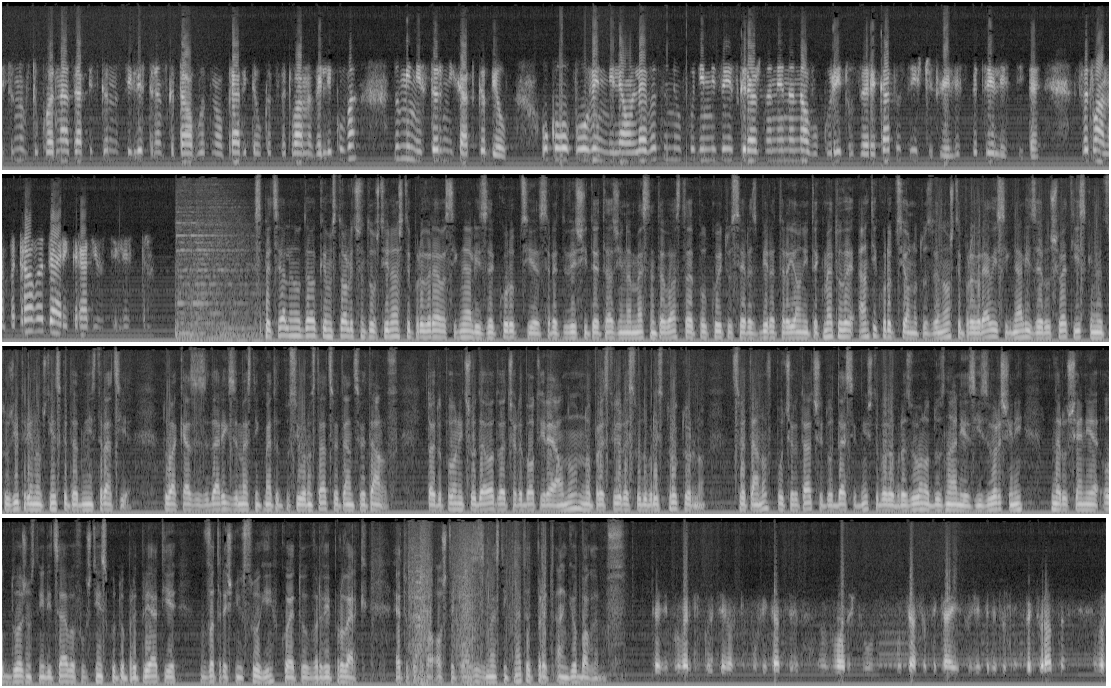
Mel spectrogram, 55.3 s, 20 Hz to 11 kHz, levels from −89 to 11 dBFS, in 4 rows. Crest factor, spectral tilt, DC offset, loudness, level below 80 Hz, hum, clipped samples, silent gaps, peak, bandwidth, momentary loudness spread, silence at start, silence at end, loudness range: 16 dB; -5 dB/octave; 0.4%; -17 LUFS; -34 dBFS; none; under 0.1%; none; 0 dBFS; 11 kHz; 11 LU; 0 s; 0 s; 4 LU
